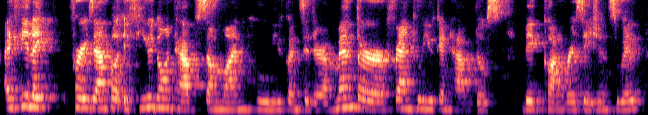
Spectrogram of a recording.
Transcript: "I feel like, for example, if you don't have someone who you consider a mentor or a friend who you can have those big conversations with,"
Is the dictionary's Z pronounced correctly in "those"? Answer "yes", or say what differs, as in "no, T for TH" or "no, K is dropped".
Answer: no, S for Z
